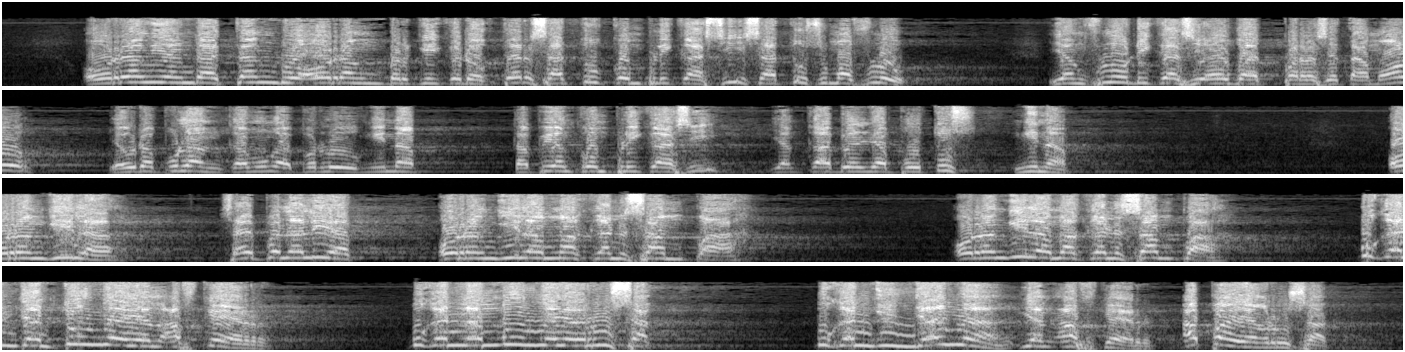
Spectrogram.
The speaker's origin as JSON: {"language": "Indonesian", "region": "Java", "country": "Indonesia", "said": "Kalau kita orang Jawa bilang kolor."}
